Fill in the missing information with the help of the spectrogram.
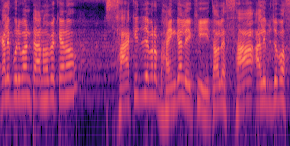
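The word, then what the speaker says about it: ثا: এই হরফটার নাম হল ছা বলেন তো সবাই এই হরফটা নরম হবে বলেন তো কি হবে নরম হবে নরম হবে এবং এক আলিফ পরিমাণ টান হবে কত আলিফ টান হবে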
